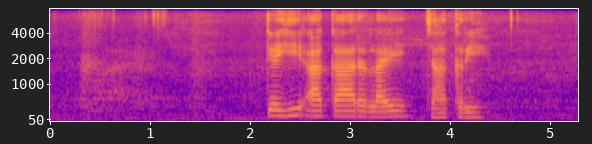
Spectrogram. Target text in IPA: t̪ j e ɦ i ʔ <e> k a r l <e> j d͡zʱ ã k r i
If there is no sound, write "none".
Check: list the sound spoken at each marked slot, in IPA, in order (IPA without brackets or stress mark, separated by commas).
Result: a, a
